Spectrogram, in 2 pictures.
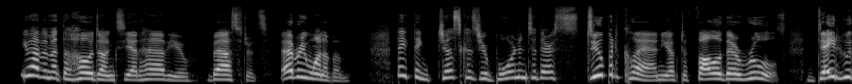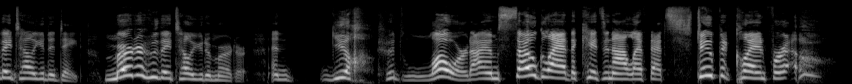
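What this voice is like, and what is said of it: Character slipping into an accent. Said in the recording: “Did I go back into the accent?”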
